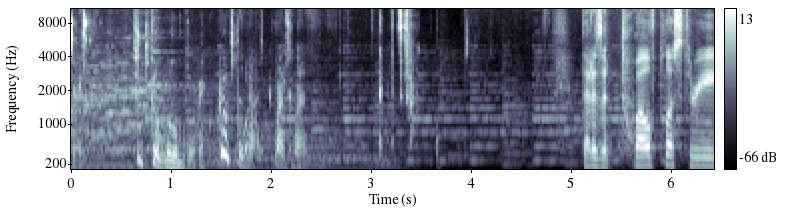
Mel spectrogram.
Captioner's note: dice rattling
